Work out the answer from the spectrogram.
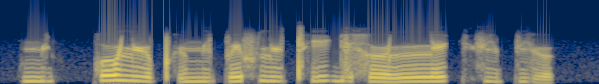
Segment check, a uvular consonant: absent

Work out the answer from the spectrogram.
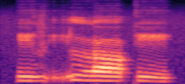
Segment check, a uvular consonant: absent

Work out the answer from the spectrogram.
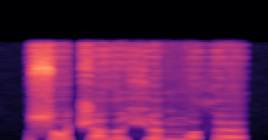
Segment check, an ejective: absent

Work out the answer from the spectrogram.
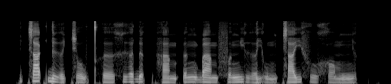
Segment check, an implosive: present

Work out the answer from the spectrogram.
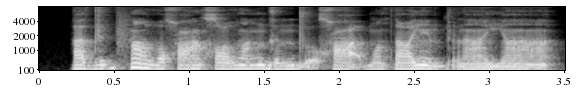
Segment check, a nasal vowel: present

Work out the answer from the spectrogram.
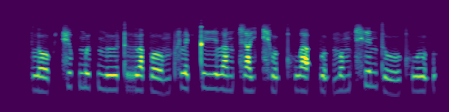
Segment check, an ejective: absent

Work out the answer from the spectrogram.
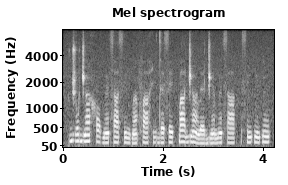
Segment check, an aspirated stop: absent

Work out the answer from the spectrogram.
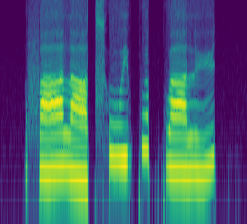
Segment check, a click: absent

